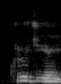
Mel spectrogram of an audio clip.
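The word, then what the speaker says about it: kludge: 클루지를 제대로 발음하면 슬러지가 아니라 휴지가에 가깝다.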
